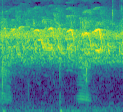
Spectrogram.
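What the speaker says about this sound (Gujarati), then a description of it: "પેલો દેડકો બોલે." Repeated frog croaks at a rain-filled village pond, a few rhythmic calls, over a dense steady hiss of insects or running water outdoors.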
